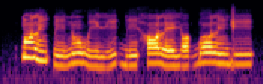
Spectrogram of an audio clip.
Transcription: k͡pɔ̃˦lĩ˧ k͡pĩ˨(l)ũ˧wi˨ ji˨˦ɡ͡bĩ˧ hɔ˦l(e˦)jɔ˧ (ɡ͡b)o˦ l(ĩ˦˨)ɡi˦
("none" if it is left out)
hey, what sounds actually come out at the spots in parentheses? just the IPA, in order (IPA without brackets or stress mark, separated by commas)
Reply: n, e˧, ɡ͡b, ĩ˦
